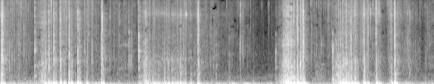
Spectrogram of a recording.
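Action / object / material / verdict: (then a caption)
scrape / bar of soap scraped with a metal blade / soap / none. A solid, dry purple bar of soap is scraped along its edge with a metal blade, shaving off thin flakes. The scraping comes in quick, uneven strokes: dry, crunchy rasps with a heavy low-end thump, some brighter, sharper scratches, and a near-silent pause just past three seconds before a longer, louder scrape.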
